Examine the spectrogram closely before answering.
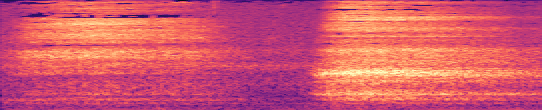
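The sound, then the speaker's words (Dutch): Deep breathing during a guided relaxation exercise: two long, airy breaths, the second one louder and fuller, with no talking. “dat je een paar keer even heel diep in en uit mag ademen.”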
